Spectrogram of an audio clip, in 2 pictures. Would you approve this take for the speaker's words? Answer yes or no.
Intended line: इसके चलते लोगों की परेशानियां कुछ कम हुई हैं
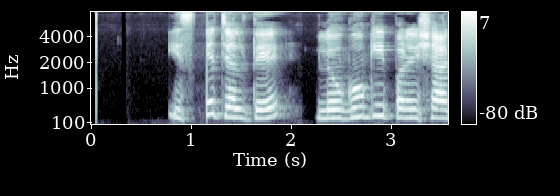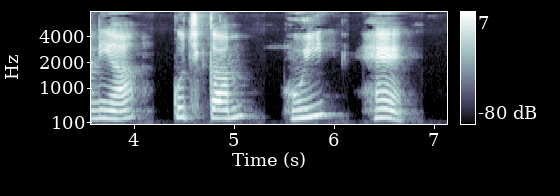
yes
